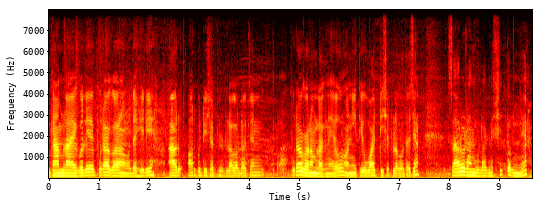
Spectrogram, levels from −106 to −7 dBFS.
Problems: background sounds at intervals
